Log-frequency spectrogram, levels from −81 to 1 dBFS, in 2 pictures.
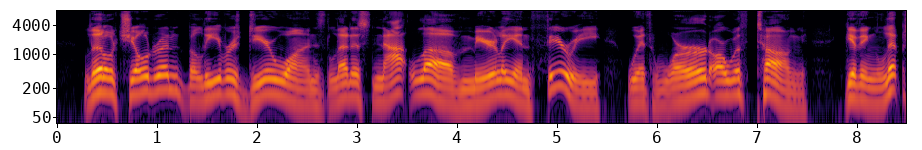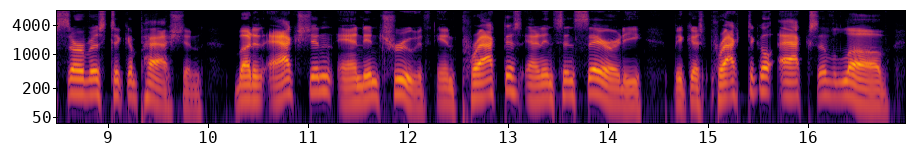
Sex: male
